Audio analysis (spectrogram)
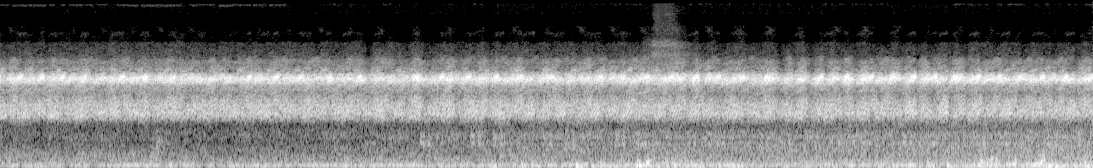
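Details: Frogs calling on a peaceful night in the countryside. Many voices merge into a dense, shrill, continuous chorus with a softer lower hum beneath it and no other clear sounds.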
